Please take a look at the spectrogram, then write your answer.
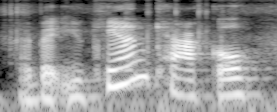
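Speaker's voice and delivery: ordinary delivery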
